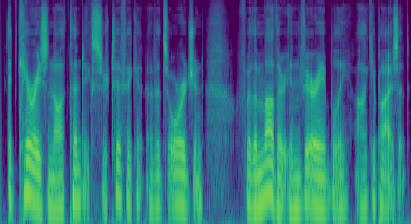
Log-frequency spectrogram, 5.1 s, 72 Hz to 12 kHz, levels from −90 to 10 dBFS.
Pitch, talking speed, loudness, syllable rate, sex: 115 Hz, 165 wpm, -19 LUFS, 6.5 syllables/s, male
